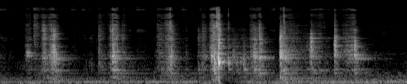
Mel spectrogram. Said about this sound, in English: since the cable is disconnected, it makes it a lot easier to unscrew this.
